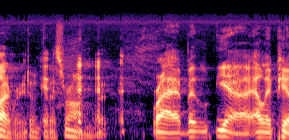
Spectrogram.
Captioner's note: laughing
